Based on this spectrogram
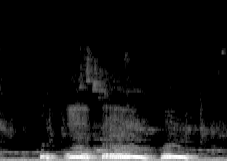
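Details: Spotted dove giving a lure call that sets other doves calling: a brief low note, then two rough drawn-out coos and a shorter coo dropping in pitch at the end, over a low background hum.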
